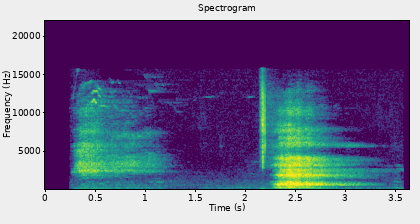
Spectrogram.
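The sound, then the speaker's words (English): A group takes a deep breath together during a church service: a soft, long inhale, a short pause, then a fuller exhaled sigh that fades out. “So take a deep breath with me.”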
